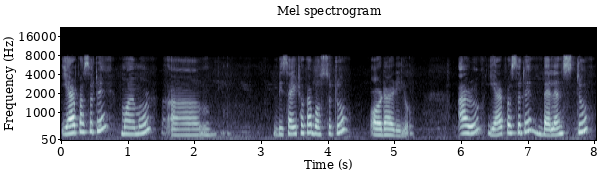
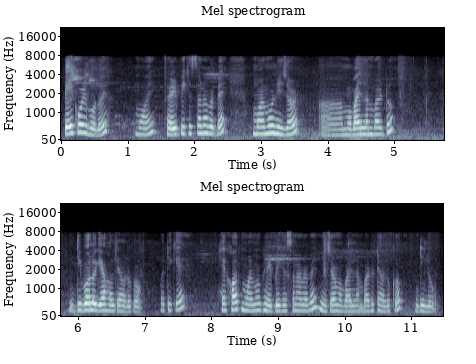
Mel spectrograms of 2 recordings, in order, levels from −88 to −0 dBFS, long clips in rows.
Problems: none marked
